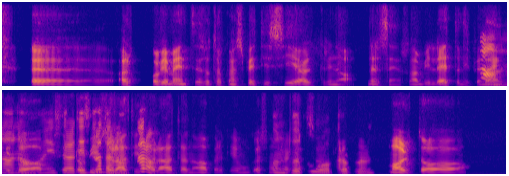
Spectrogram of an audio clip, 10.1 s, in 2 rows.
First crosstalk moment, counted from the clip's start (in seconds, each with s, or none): 4.8 s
